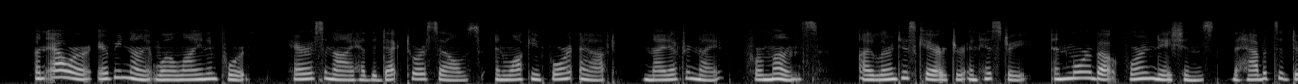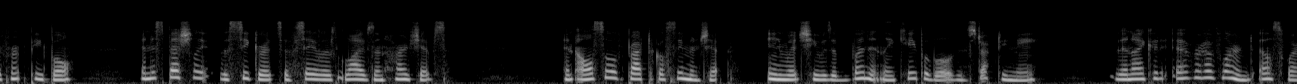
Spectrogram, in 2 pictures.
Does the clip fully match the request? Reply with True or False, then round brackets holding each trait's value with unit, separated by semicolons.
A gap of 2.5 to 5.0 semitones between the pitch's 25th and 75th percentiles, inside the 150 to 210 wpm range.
True (3.1 semitones; 170 wpm)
